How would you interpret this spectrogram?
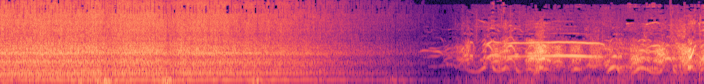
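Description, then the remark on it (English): A steady motor drone fills the first half, then fades as teams of sled huskies, tethered to squat wooden doghouses in the midday sun on the island of Shishmaref, take over, barking, yipping and howling restlessly with wavering, overlapping cries. “Back on the island, teams of huskies bark restlessly in the midday sun, tethered to squat wooden doghouses.”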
